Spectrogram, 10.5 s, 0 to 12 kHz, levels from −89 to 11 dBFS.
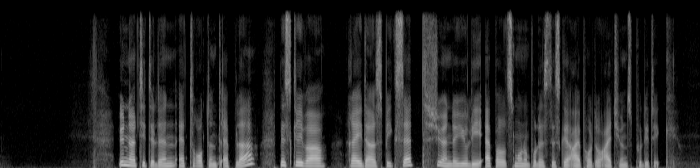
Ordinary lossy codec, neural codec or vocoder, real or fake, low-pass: none; none; real; 10.8 kHz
